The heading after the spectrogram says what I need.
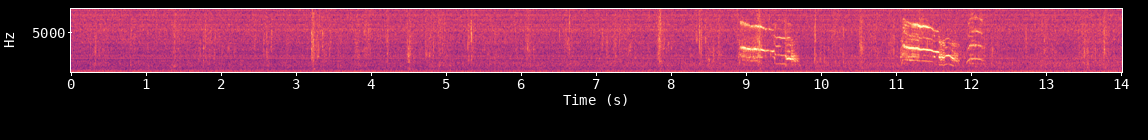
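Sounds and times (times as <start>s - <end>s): steady low hum: 0.0s - 14.0s
bird calls: 8.9s - 9.8s, 11.0s - 12.3s.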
